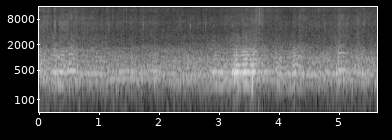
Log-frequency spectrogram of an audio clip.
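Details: Bee buzzing on a summer day: steady humming drone with a short louder, higher surge midway, as if the insect passes nearer, then settling back to an even buzz.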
